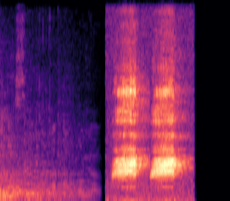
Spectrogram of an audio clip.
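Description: Crowd chatter fading out, then a short two-part sound sting over the station's closing card: two bright blasts about a third of a second apart that start suddenly and cut off abruptly.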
